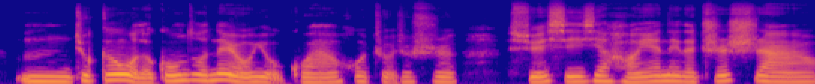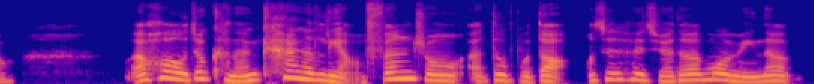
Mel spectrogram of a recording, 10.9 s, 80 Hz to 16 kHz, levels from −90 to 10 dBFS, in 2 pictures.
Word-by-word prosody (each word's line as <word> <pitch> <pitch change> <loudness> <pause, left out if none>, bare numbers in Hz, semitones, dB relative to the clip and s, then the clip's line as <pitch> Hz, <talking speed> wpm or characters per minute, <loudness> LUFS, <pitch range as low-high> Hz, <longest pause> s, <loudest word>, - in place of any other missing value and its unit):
嗯， 175 -2 0
就 200 - 0
跟 220 +3 +5
我 - - +6
的 150 0 -2
工 200 +4 +1
作 215 -1 0
内 225 +1 +4
容 170 -2 +2
有 165 -3 -1
关， 160 +1 -4
或 185 0 -7
者 - - -9
就 165 - -9
是 165 0 -6 0.3
学 165 +1 -1
习 175 -2 0
一 - - -1
些 190 0 -1
行 165 -3 -3
业 185 +2 0
内 190 -1 +1
的 170 -1 -3
知 190 +4 -2
识 205 - -3
啊， 170 -1 -1 0.8
然 - - +2
后 285 -4 +3
我 230 - +5
就 265 +2 0
可 210 - -4
能 190 +4 +2
看 295 +1 +2
了 245 - +5
2 190 -8 0
分 265 - +4
钟， 205 -6 +1
呃， - - -6
都 215 -1 0
不 180 -3 -7
到， 190 +3 +1
我 200 - -5
就 240 +3 -4
会 225 -3 -1
觉 180 -2 -5
得， 215 +1 +1
莫 230 0 +1
名 170 -3 0
地 195 0 -2
190 Hz, 265 characters per minute, -22 LUFS, 170-215 Hz, 0.8 s, 我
